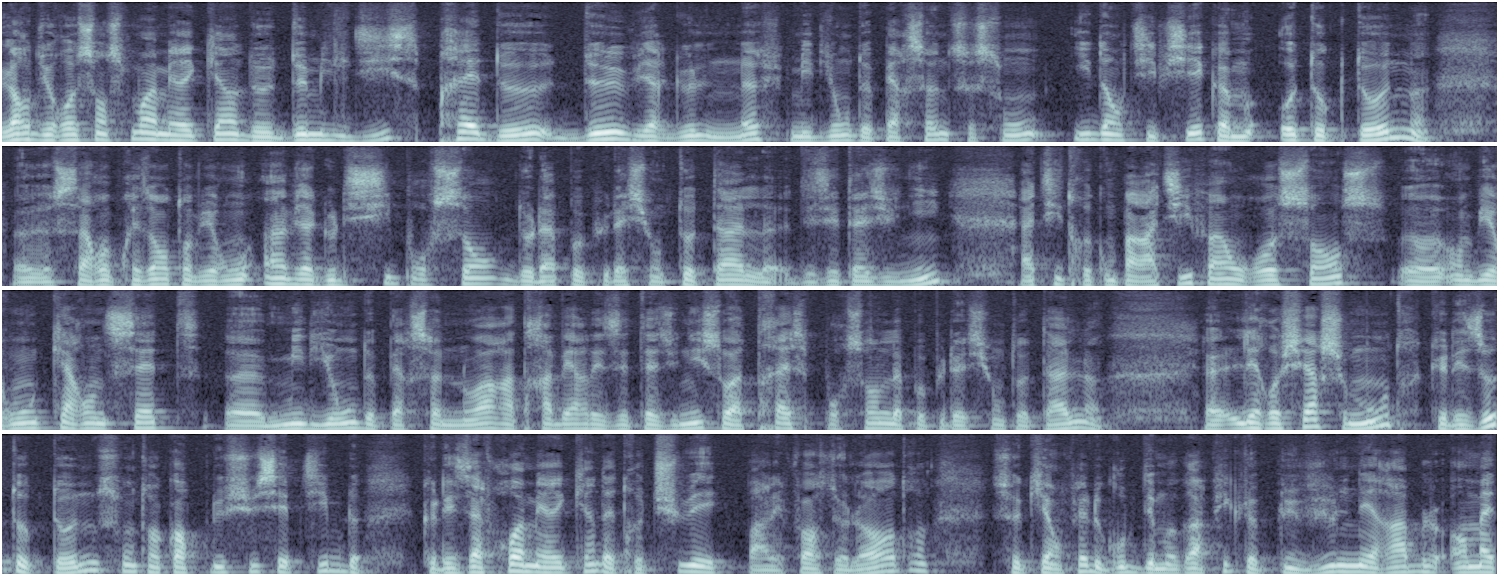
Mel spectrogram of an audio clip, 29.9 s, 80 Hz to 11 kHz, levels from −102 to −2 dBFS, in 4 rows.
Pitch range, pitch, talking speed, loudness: 110-135 Hz, 120 Hz, 170 wpm, -22 LUFS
